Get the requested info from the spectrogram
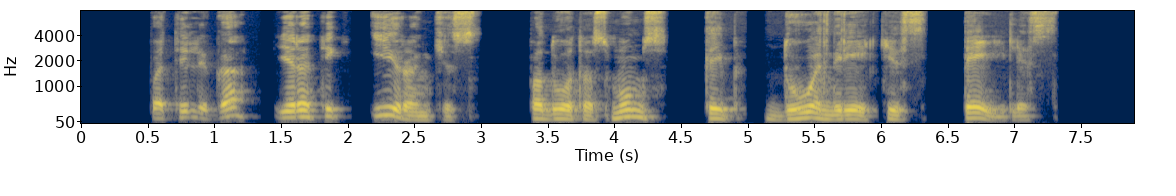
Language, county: Lithuanian, Alytus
